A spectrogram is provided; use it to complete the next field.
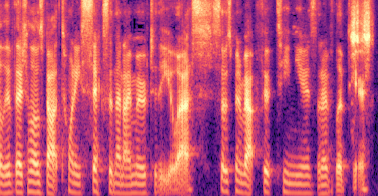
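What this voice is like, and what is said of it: Slight Australian accent. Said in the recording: “I'm originally from Australia, though. You can probably tell about the accent a little bit... It's the O... the no”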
